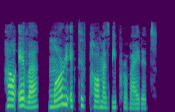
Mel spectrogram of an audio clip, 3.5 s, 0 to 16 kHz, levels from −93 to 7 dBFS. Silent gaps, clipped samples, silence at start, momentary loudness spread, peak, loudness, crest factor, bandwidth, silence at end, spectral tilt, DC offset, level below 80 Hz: 0.79-0.96 s, 1.73-1.79 s, 2.95-3.00 s; under 0.1%; 0.1 s; 16 LU; -2 dBFS; -18 LUFS; 18 dB; 7.6 kHz; 0.45 s; -6 dB/octave; under 0.1%; -64 dBFS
